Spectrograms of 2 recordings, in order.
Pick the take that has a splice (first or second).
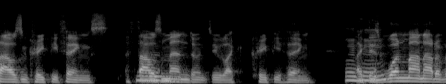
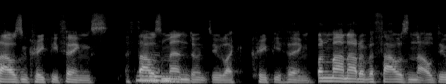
second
